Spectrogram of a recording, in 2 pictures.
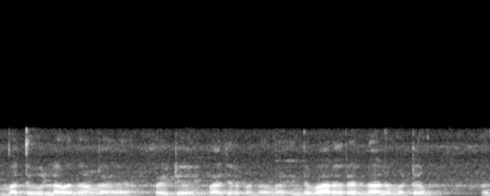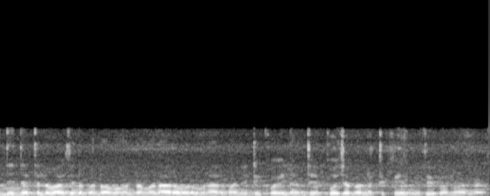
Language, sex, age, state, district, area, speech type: Tamil, male, 30-45, Tamil Nadu, Viluppuram, rural, spontaneous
